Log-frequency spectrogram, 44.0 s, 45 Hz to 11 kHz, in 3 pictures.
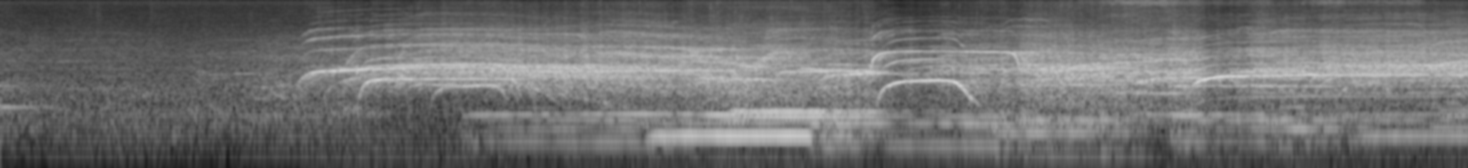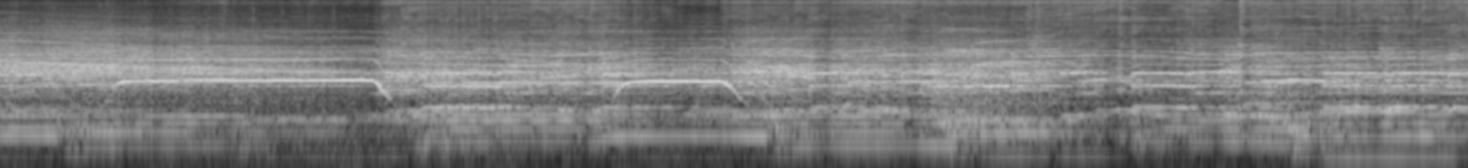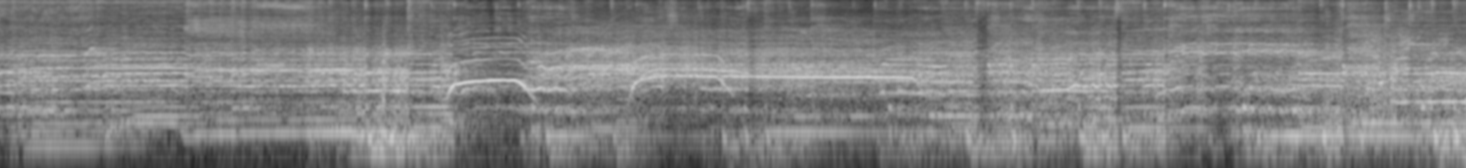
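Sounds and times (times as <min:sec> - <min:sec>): crowd whooping and cheering: 0:02.2 - 0:44.0.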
